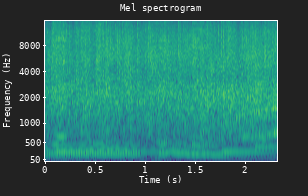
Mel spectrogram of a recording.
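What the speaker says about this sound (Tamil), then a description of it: "இப்போ நம்ம கொடுக்கிற கைதட்டல் ரொம்ப ரொம்ப முக்கியம்" Audience clapping steadily for Aadhavan Muthukumar at a Na Muthukumar tribute event, a dense sustained wash of applause with some tonal hum in the hall underneath.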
